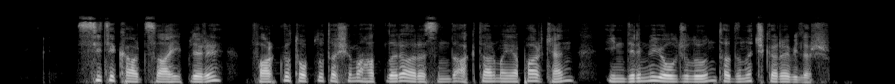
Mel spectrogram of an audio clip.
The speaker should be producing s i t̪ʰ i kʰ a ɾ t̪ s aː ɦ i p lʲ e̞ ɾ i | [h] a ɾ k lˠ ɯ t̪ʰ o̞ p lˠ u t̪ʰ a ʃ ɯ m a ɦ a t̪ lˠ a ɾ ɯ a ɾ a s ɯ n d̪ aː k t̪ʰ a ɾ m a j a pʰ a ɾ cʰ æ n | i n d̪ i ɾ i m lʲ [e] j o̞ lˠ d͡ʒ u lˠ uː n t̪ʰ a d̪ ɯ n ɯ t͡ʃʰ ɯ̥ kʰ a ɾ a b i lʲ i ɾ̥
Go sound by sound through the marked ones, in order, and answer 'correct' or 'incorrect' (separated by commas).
incorrect, incorrect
